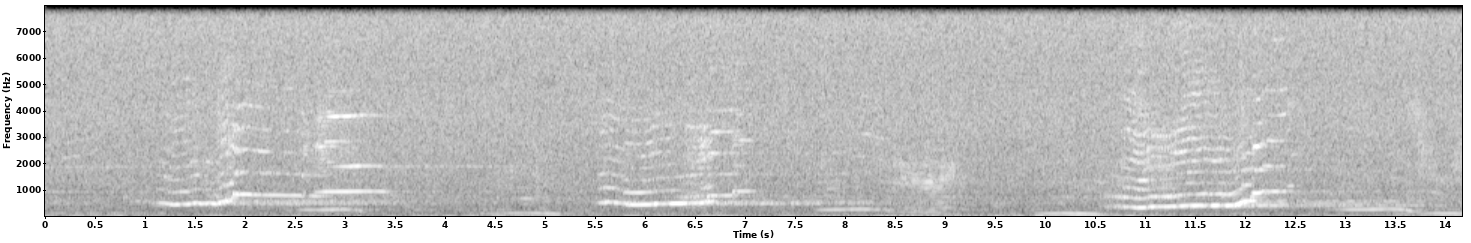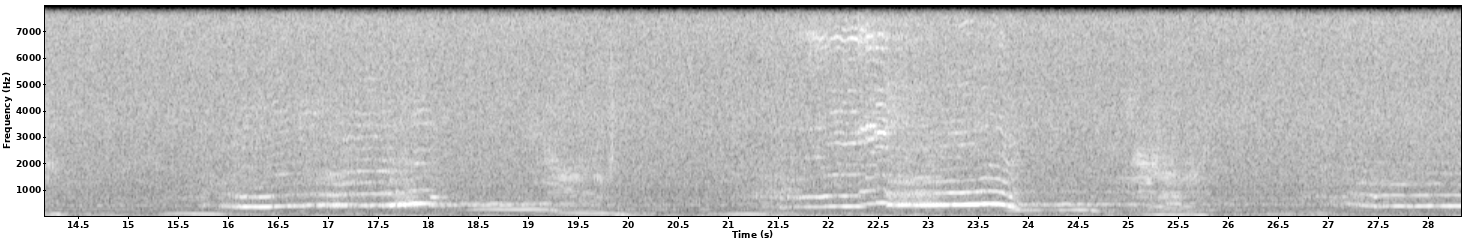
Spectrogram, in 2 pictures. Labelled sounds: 1.1	3.4	humpback whale, 0.80 to 4.3 kHz
5.5	7.1	humpback whale, 0.80 to 3.5 kHz
8.2	9.0	humpback whale, 1.0 to 3.2 kHz
10.6	12.5	humpback whale, 0.80 to 4.9 kHz
15.9	18.1	humpback whale, 0.80 to 2.1 kHz
19.2	19.5	humpback whale, 1.3 to 1.9 kHz
21.7	23.9	humpback whale, 0.80 to 7.2 kHz
25.0	25.5	humpback whale, 1.5 to 2.4 kHz
27.2	27.8	humpback whale, 0.80 to 1.3 kHz

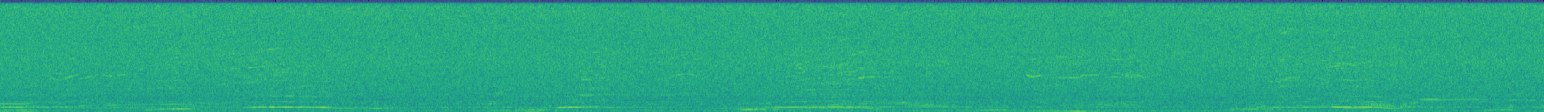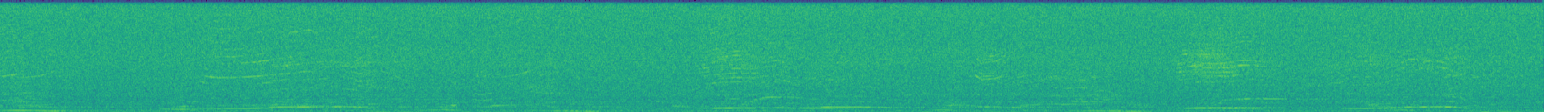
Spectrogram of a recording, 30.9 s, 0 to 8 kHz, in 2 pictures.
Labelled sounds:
6.7	7.0	humpback whale, 2.6 to 2.8 kHz
8.4	8.8	humpback whale, 2.4 to 3.2 kHz
10.6	11.1	humpback whale, 2.4 to 2.8 kHz
12.7	13.0	humpback whale, 2.1 to 2.5 kHz
14.2	14.5	humpback whale, 0.86 to 0.99 kHz
15.7	15.9	humpback whale, 2.5 to 2.7 kHz
17.5	18.4	humpback whale, 2.4 to 3.8 kHz
22.6	23.5	humpback whale, 0.80 to 2.2 kHz
25.2	25.5	humpback whale, 2.3 to 2.7 kHz
27.6	28.3	humpback whale, 0.90 to 3.8 kHz

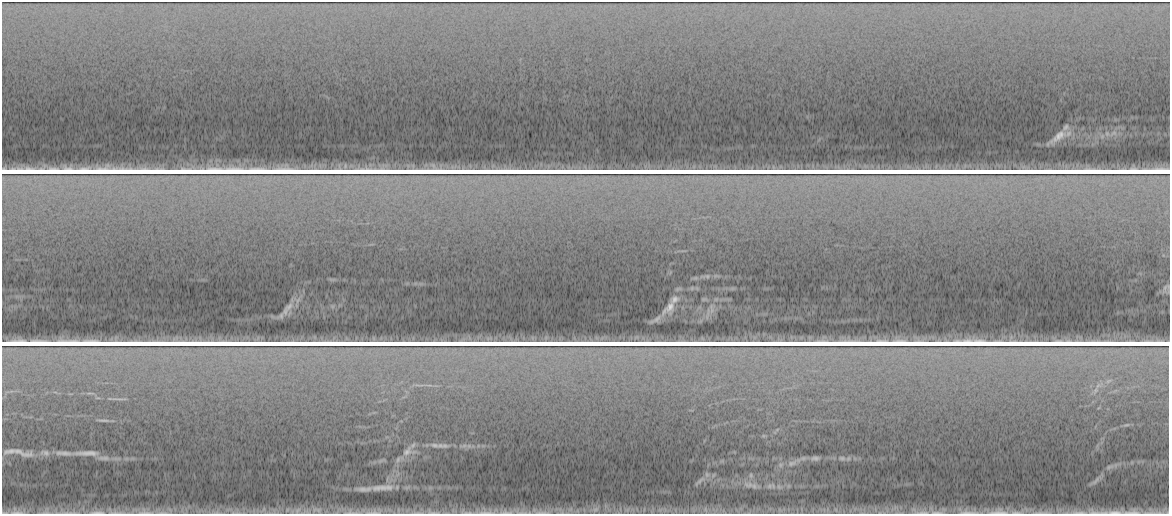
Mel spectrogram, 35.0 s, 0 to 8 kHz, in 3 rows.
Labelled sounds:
10.6	10.9	humpback whale, 0.80 to 0.99 kHz
11.7	12.0	humpback whale, 0.80 to 0.86 kHz
14.6	15.4	humpback whale, 0.80 to 3.4 kHz
15.7	16.0	humpback whale, 0.96 to 1.1 kHz
18.6	18.9	humpback whale, 1.1 to 1.3 kHz
23.2	24.7	humpback whale, 0.83 to 3.4 kHz
26.9	27.9	humpback whale, 0.80 to 4.0 kHz
30.4	31.6	humpback whale, 0.83 to 3.0 kHz
34.2	34.8	humpback whale, 0.80 to 4.3 kHz

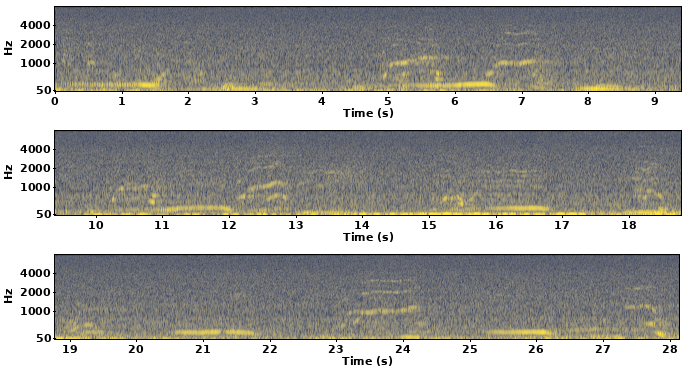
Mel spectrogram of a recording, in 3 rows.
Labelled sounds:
5.0	7.2	humpback whale, 0.80 to 3.3 kHz
12.3	12.8	humpback whale, 0.80 to 3.3 kHz
16.2	16.5	humpback whale, 1.7 to 1.9 kHz
18.1	18.3	humpback whale, 1.8 to 2.1 kHz
23.1	24.3	humpback whale, 0.83 to 3.2 kHz
27.3	27.8	humpback whale, 0.90 to 2.6 kHz

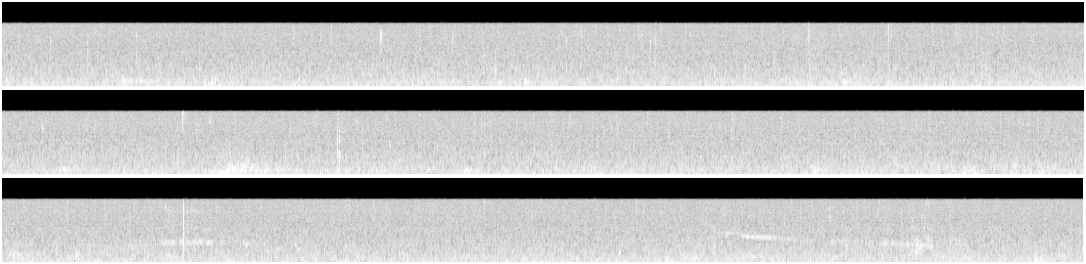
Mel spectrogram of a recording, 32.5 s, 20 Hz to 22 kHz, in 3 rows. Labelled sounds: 23.2	23.7	humpback whale, 0.88 to 1.0 kHz
28.8	29.6	humpback whale, 1.1 to 1.6 kHz
30.4	30.8	humpback whale, 0.78 to 0.97 kHz

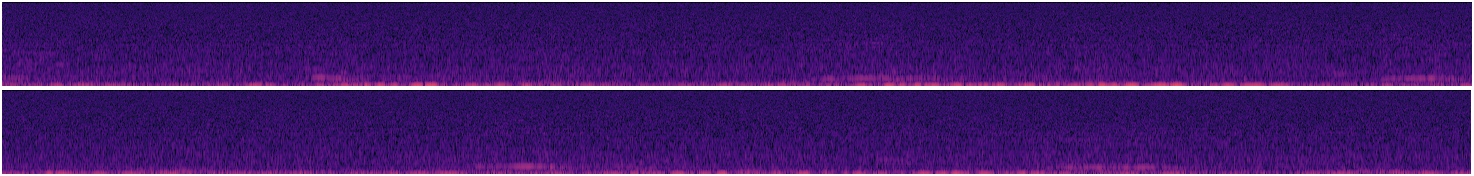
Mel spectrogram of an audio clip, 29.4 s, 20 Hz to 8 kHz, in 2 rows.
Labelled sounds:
8.5	8.8	humpback whale, 1.7 to 1.8 kHz

